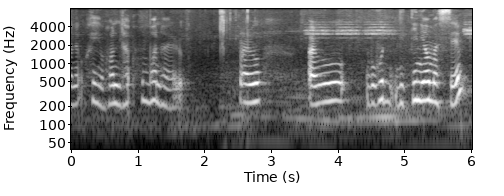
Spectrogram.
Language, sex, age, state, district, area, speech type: Assamese, female, 18-30, Assam, Barpeta, rural, spontaneous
